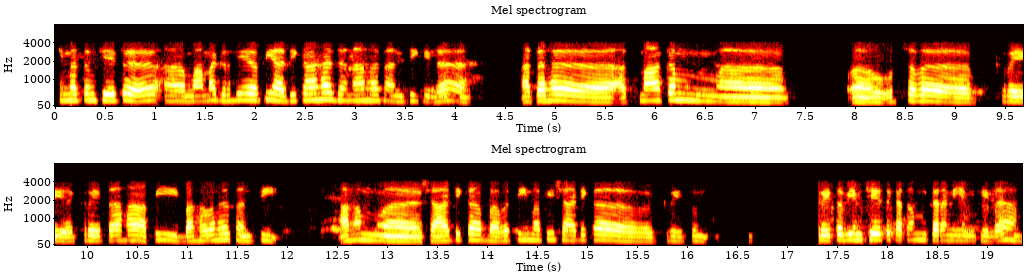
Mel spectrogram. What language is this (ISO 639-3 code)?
san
